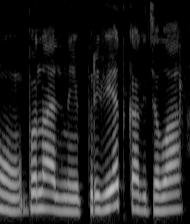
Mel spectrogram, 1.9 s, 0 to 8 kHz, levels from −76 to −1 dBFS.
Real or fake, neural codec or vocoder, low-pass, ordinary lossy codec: fake; codec, 16 kHz, 8 kbps, FunCodec, trained on Chinese and English, 25 frames a second; none; none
